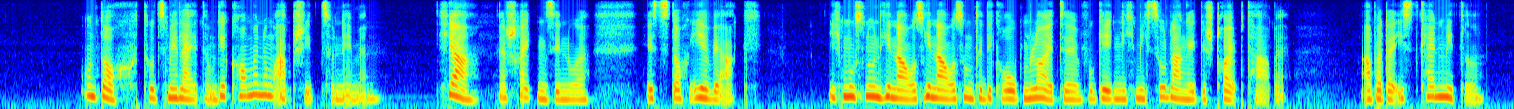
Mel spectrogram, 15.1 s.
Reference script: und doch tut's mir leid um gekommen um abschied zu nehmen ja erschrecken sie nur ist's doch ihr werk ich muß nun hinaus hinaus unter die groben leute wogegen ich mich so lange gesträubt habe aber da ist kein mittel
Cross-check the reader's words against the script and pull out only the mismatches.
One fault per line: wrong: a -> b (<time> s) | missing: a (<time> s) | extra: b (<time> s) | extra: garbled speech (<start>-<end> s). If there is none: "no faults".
no faults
